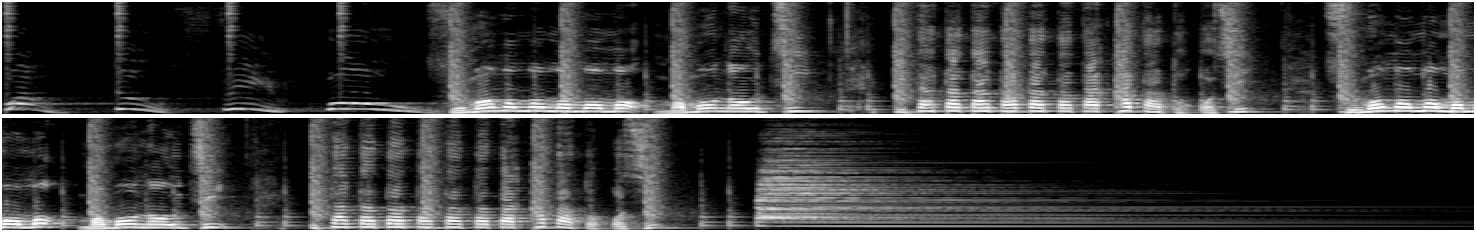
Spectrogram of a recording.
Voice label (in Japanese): 早口言葉リズム（中級編）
